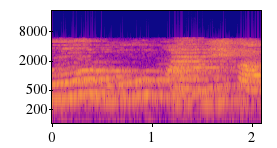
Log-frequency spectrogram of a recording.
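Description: A high voice chanting in a drawn-out sing-song, holding long notes that slide up and down, with two short breaks between phrases.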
